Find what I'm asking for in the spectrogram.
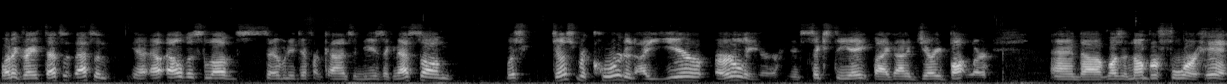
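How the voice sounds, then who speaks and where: With an American accent, a man speaks in a normal speaking voice at a fairly high pitch and a moderate pace. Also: ordinary pitch variation. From Maryland, near Baltimore. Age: 50s. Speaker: tribute artist singer. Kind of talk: radio interview.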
